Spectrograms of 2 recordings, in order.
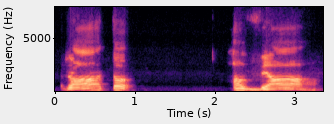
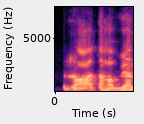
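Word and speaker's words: रातहव्या: शन इंद्रा वरुणा रात रात ह्या रात हव्य नहीं करेंगे देखो फिर से मैंने कई बार बोला रात ह्या शम सोमा सुविता सुवि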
